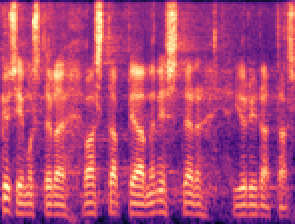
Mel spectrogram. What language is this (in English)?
Estonian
